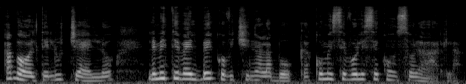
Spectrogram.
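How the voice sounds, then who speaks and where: Woman reading a novel aloud, measured. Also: mid-range voice. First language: Italian. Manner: measured, steady literary reading. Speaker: reader. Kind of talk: audiobook narration.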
